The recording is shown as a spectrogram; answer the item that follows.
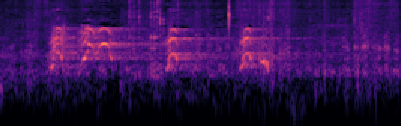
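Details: Coyotes howling outdoors as they trail a person walking dogs: quavering, high howls mixed with quick yipping notes in several uneven bursts, then fading away toward the end.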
